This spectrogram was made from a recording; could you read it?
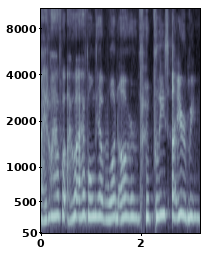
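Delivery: fake, pitiful, pleading woe-is-me voice. Suggesting a pity story to get hired: mock pitiful plea. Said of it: "Use a pity story".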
